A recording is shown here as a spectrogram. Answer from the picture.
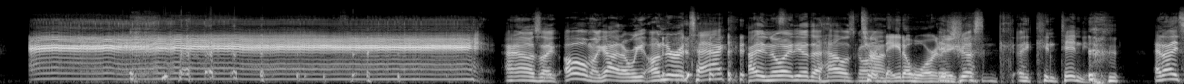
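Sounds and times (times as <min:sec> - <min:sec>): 
voice imitating a clothes dryer's end buzzer: 0:00.3 - 0:05.0, 0:08.6 - 0:09.8
laughter: 0:01.1 - 0:04.4, 0:06.5 - 0:08.0, 0:08.6 - 0:10.1
speech: 0:05.1 - 0:11.8.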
